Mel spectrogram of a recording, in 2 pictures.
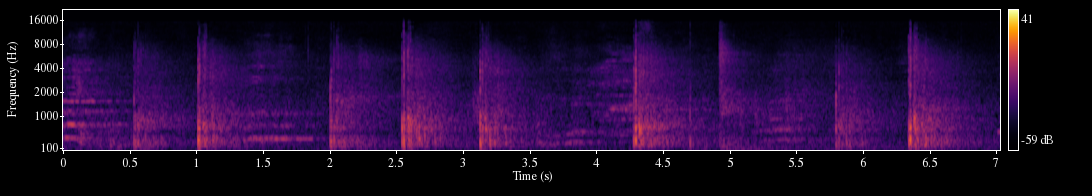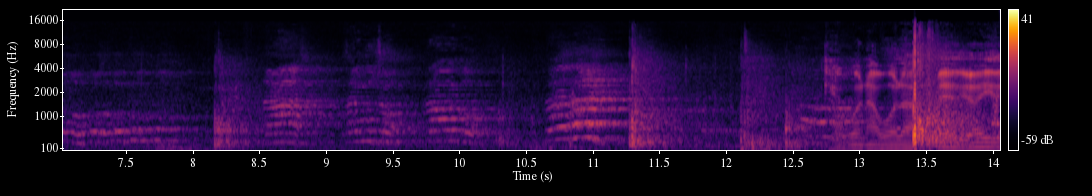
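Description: Padel ball being hit with rackets and bouncing off the court floor and glass walls: a string of sharp, irregular knocks, with voices in between.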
